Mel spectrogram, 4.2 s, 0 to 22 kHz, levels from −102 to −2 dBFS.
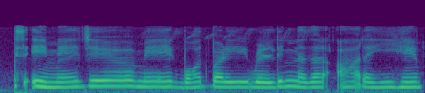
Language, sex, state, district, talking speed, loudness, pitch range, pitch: Hindi, female, Bihar, Darbhanga, 155 wpm, -35 LUFS, 185-200 Hz, 190 Hz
